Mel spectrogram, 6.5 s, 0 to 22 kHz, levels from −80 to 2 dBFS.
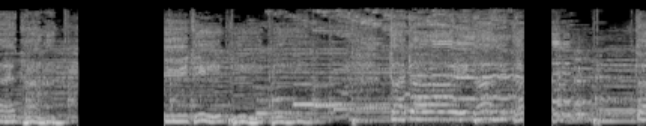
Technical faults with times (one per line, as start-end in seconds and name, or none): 0.78-1.65 digital broadcast dropout
5.23-5.52 digital broadcast dropout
